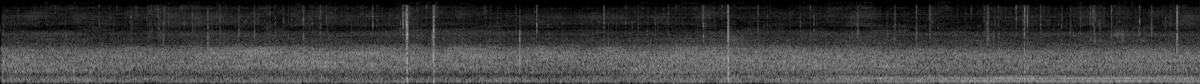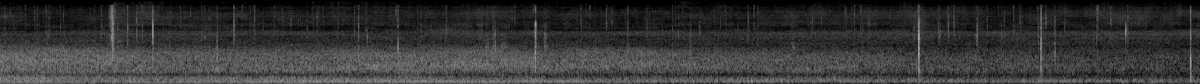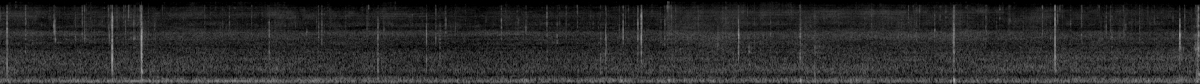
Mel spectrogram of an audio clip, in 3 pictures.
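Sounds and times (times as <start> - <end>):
hiss of burning: 0.0 - 36.0
wood fire crackling: 0.0 - 36.0.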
